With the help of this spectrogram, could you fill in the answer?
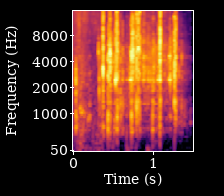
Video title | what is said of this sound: Engine Teardown - Another One Bites The Dust! | so you can hear the parts in there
